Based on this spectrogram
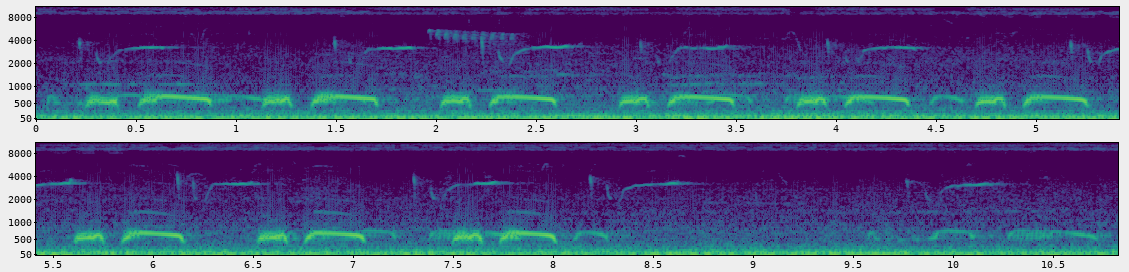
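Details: Decoy spotted dove, Malaysian line, in breeding mode after ground-feeding conditioning: long steady series of doubled arched coos, roughly one cluster per second, with frequent thin rising chirps from other birds and low background rumble.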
